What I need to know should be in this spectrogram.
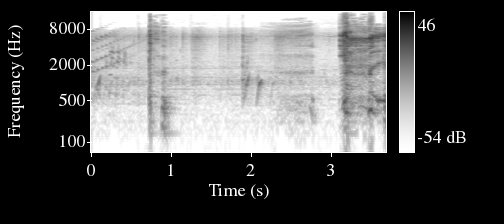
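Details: Single short cough followed by throat clearing in a person who says they are sick, recorded while playing a video game, with game sounds and music in the background.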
